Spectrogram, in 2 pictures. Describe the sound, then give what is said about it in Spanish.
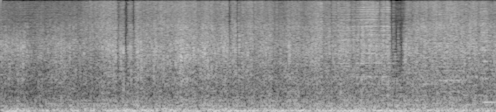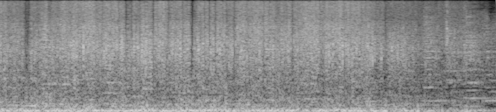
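A radio-drama fire effect of flames engulfing a room in wooden shacks: a loud, dense, steady roar of rushing noise that continues unbroken throughout. “Y justo han salido cuando el fuego invade todo el cuarto.”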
